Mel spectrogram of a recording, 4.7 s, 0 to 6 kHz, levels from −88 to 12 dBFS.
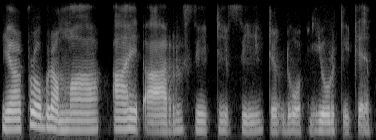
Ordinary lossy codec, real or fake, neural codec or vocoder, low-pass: Opus, 32 kbps; fake; autoencoder, 22.05 kHz, a latent of 192 numbers a frame, VITS, trained on one speaker; 5.4 kHz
